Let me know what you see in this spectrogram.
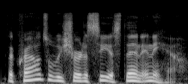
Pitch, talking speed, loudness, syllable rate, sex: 155 Hz, 320 wpm, -16 LUFS, 7.2 syllables/s, male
